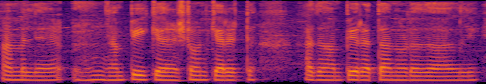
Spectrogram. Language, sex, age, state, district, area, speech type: Kannada, male, 18-30, Karnataka, Koppal, rural, spontaneous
